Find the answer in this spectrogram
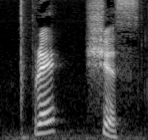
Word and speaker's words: precious: corn con schis okay precious how many syllables again precious i will stress on prey same thing applies for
